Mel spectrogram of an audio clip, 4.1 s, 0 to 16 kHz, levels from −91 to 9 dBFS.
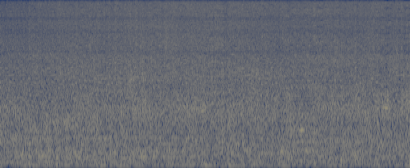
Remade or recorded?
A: remade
